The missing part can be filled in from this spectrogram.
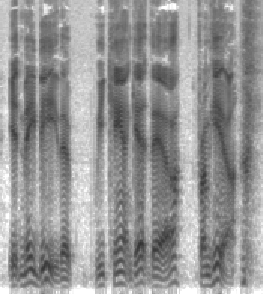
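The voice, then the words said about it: Put-on New England accent. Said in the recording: “best shot at a New England accent. ... Not bad.”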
